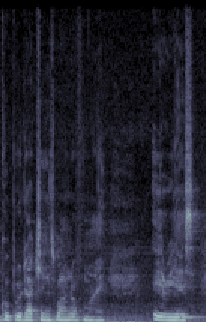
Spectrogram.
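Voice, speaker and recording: The voice carries a Ghanaian accent and a monotone, flat intonation. Audible room echo is present. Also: man. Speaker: medical director and research lead, conference chair. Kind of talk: conference talk.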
